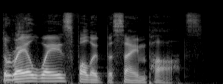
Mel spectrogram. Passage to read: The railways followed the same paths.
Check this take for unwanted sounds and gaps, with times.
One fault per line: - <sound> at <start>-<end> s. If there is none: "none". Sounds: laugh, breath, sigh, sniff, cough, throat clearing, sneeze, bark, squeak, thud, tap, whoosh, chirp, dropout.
none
